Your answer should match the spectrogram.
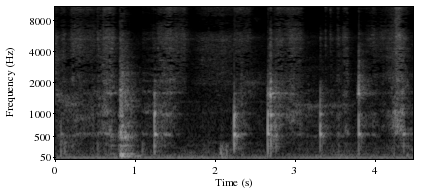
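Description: A wooden spoon scraping sautéed onions out of a non-stick frying pan held over a steel pot, with about seven sharp, irregular knocks of spoon and pan against the cookware.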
